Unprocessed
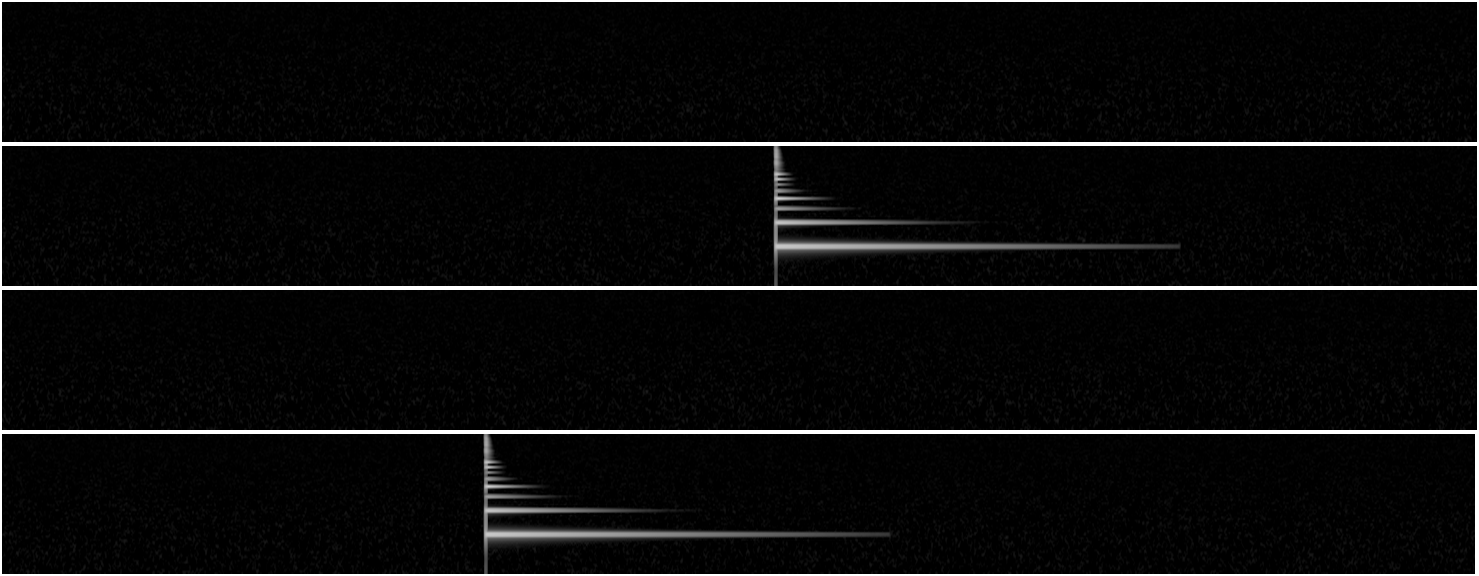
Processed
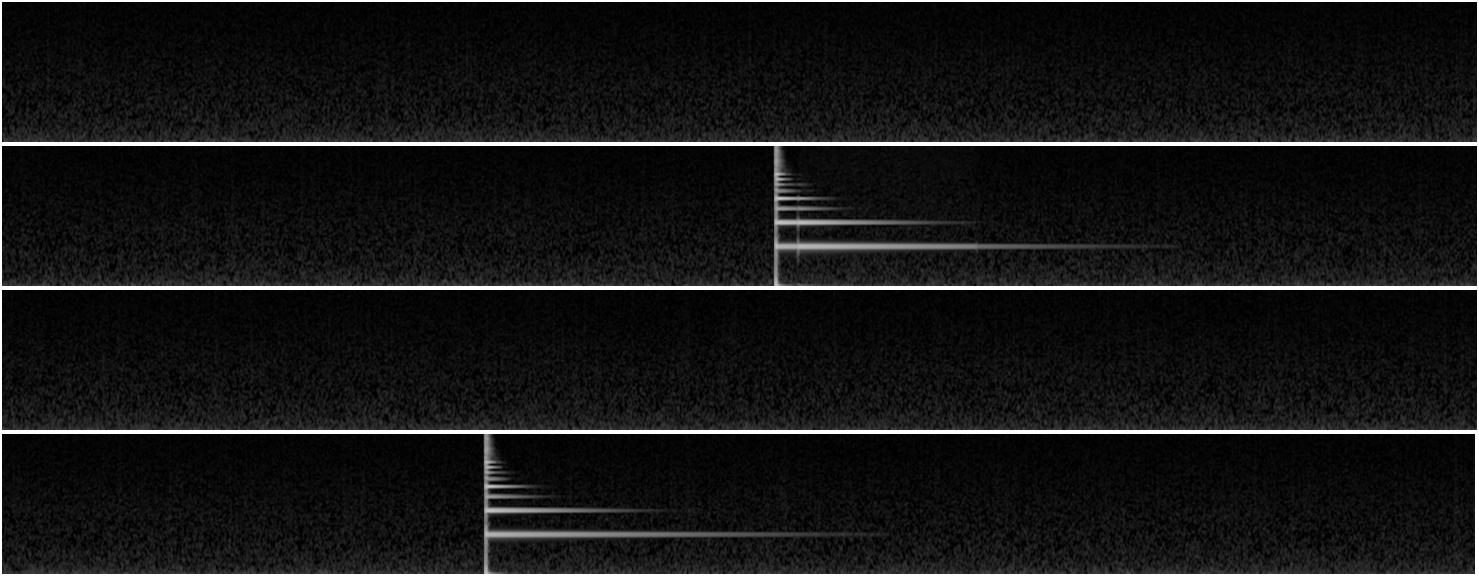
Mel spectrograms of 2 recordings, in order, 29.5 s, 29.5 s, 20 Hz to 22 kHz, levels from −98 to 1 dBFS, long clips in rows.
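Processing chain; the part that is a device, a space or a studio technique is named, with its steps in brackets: HPF 1500 Hz 24 dB/oct; 11.35–12.25 comb 5.1 ms, depth 98%; record under a worn stylus (tracing distortion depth 0.043 ms; crackle; pink noise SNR 32 dB)

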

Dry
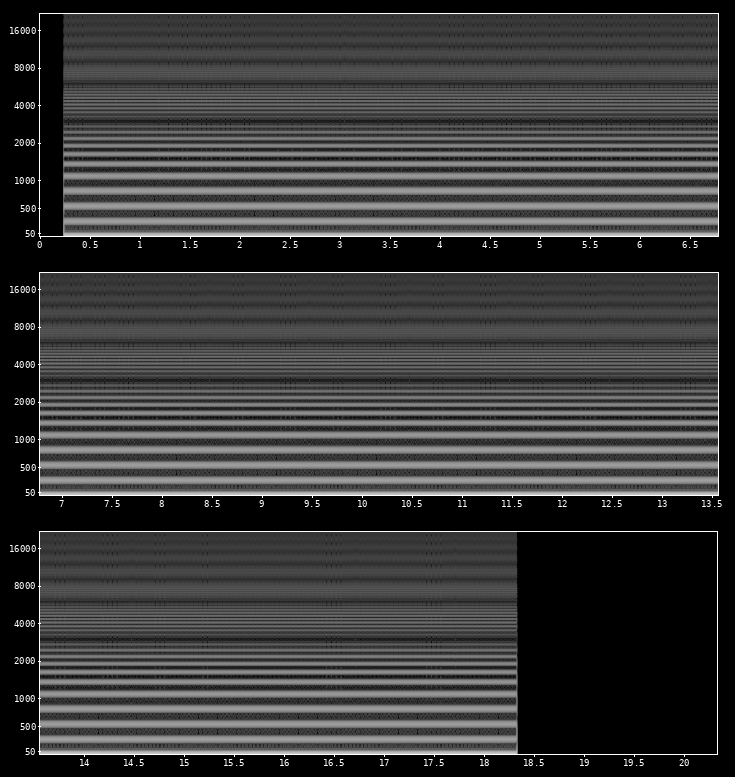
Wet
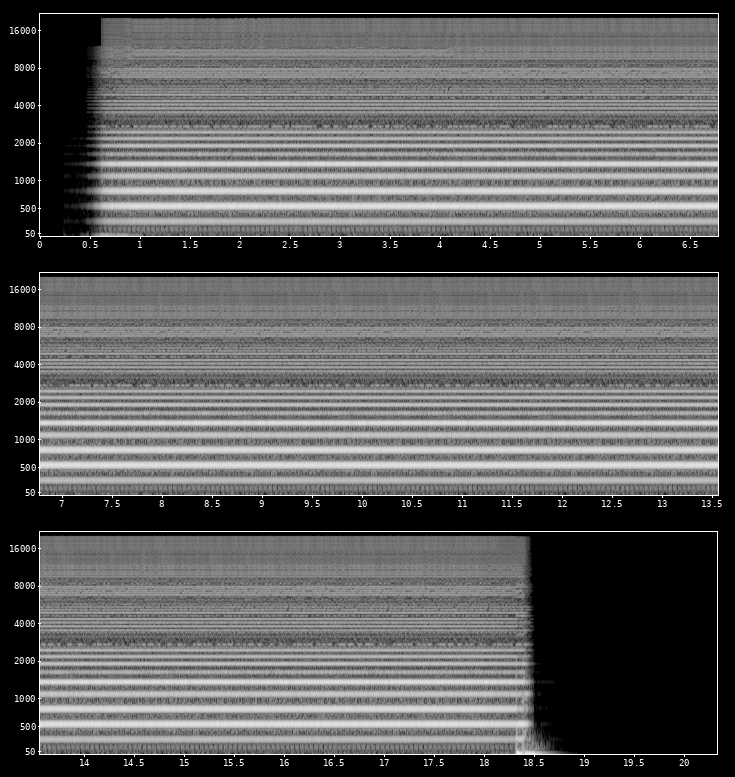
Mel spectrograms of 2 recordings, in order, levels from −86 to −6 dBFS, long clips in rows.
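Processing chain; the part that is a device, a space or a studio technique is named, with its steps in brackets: speakerphone in a meeting room (reverb RT60 0.80 s, pre-delay 53 ms, DRR -2.5 dB; AGC gain up to 15.5 dB; gate -13 dBFS, range -43 dB; gain +2 dB; Opus 16 kbps 48000 Hz)

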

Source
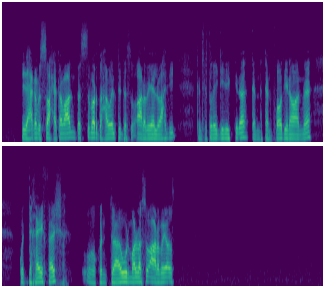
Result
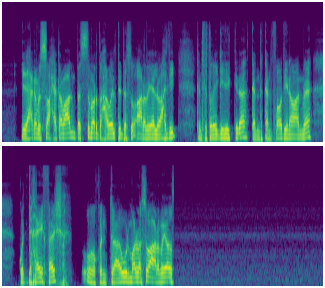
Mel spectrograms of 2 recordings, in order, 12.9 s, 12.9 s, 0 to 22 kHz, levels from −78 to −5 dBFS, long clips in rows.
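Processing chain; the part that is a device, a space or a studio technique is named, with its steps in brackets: loud club master (compressor 2.5:1, threshold -27 dBFS, peak gain reduction 6.5 dB; hard clip -15.5 dBFS, distortion -47 dB; maximiser +24.5 dB); gain -1 dB

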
